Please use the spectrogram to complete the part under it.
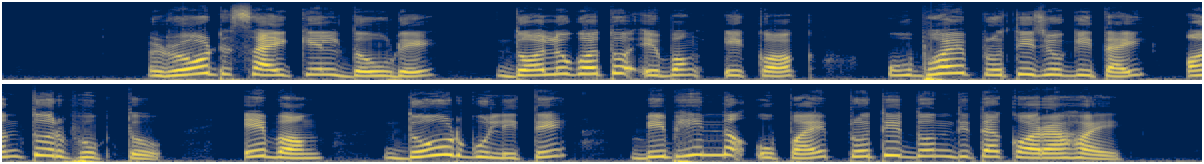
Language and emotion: Bengali, neutral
